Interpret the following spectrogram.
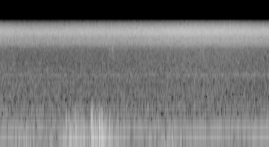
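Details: Millions of cicadas fill the air with a loud, steady, high-pitched hiss while calling for mates, mistaken at first for wind through leaves; a low thump is heard partway through.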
